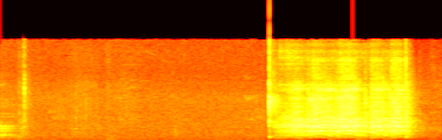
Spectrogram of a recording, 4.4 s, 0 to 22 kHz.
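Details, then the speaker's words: 1988 Kawasaki ZXR250, first start attempt with fuel in the carb bowls and choke not working; short burst of slow, lazy starter cranking with few compression beats, no firing; owner first doubts spark, then suspects it isn't spinning fast enough; bigger jumper leads tried next. "Something tells me we're not getting spark. Well, no. I think it's just not spinning over quick enough."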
